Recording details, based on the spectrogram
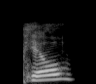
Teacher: I have a word like pill with an aspiration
